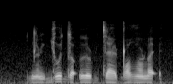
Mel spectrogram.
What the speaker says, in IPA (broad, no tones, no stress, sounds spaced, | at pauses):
d ɔ̃ ɖ ɟ u d ɔ ʔ l u ɖ t æ ɖ ɔ ðˤ õ ɳ ɛ ʔ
